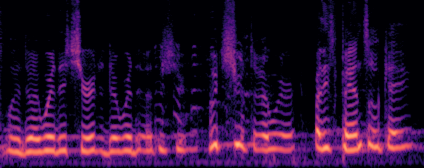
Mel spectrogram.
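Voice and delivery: quick, fussy self-mock about shirts; a light hurried fret; mock-anxious dithering over what to wear; fretting over clothes. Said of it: "This morning I was".

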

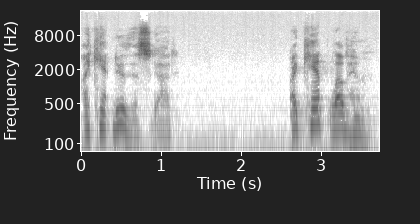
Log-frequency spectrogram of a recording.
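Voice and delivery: quiet hopeless prayer; despairing plea. Acted. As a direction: give up, voice sinking. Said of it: "that impossible moment".

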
